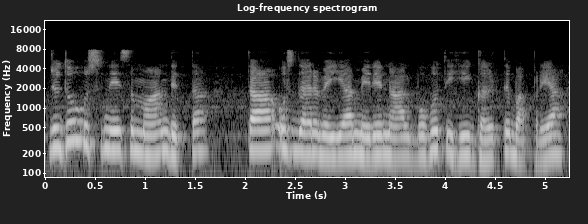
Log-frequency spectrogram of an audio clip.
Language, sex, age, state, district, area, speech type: Punjabi, female, 45-60, Punjab, Pathankot, rural, spontaneous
